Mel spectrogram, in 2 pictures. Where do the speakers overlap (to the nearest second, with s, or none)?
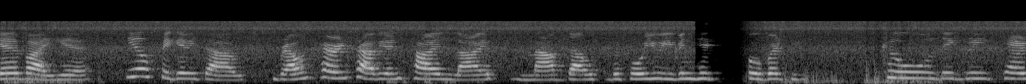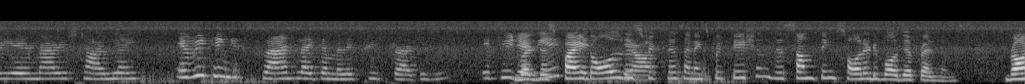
15 s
